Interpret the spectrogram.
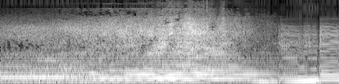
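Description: Intro sound effect of a car engine running hard, its pitch stepping down about a second in, with a rushing hiss swelling in the middle. A rising sweep near the end gives way to distorted electric guitar music.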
